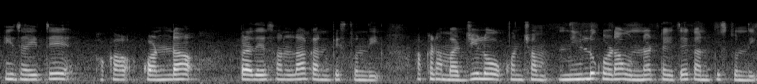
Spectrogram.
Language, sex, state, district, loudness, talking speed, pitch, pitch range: Telugu, female, Telangana, Hyderabad, -16 LUFS, 95 wpm, 230 Hz, 220-240 Hz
